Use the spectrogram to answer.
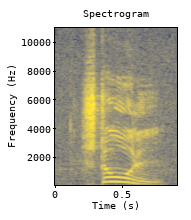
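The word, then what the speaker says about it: Stuhl: Stool. H is silent. H in the middle will be silent.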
